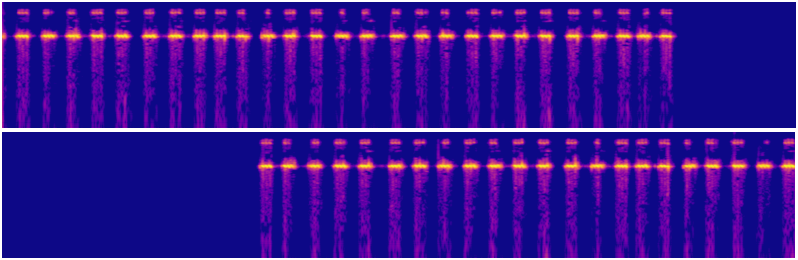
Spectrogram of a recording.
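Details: Cricket chirping, offered for insomnia relief and for driving away rats: clear high pulses, about four per second, in a steady run, then roughly four seconds of silence before the chirping resumes.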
